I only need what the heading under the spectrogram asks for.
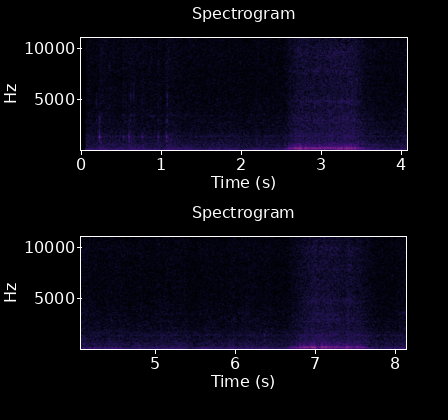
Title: Kitty cat snoring ,He has asthma￼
